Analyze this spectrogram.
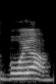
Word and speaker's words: BOYA: about it it's name like oh Boya it's boa b o y a am I am I pronounced boa yes yes it's how is it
